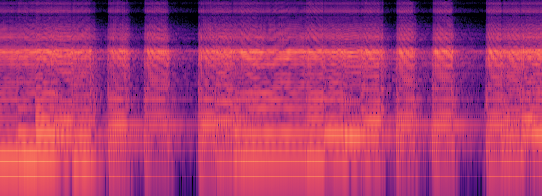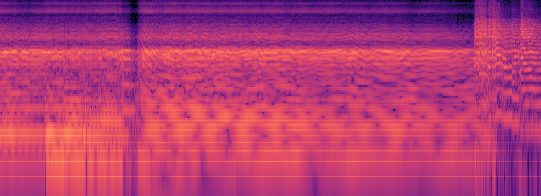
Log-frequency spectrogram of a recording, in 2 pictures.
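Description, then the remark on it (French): A loud fuzz-distorted electric guitar plays a choppy riff of short stabs, then holds sustained buzzing notes, its thick saturated tone imitating a brass section, on the first recording of a song. No voices. “fait un fuzz, c'est-à-dire une distorsion du son de sa guitare pour imiter le son des cuivres.”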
